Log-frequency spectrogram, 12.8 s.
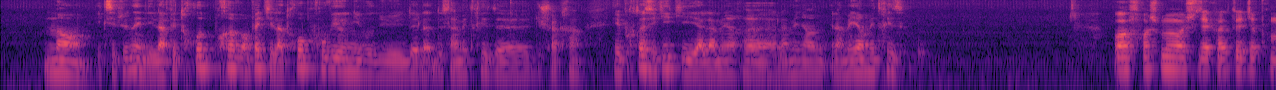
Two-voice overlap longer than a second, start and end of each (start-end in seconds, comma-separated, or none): none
